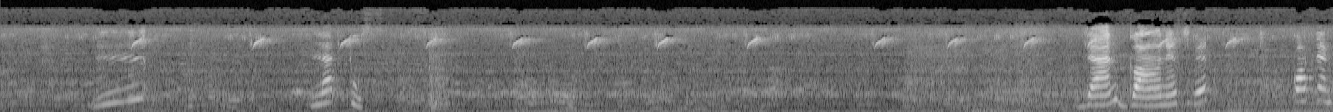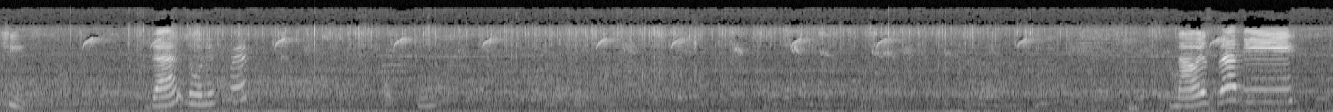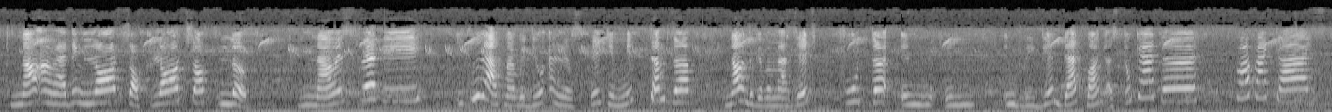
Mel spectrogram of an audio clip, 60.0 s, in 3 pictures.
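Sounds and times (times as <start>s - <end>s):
outdoor background noise: 0.0s - 59.9s
bird chirping: 17.3s - 59.9s.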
